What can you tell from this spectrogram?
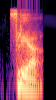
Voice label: "fleer", Indian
